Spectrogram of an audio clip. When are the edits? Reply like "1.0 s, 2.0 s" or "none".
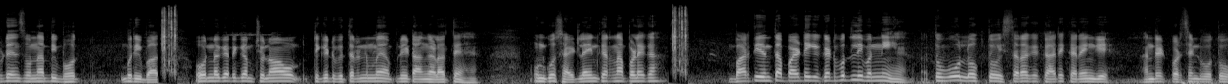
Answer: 1.6 s, 6.7 s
